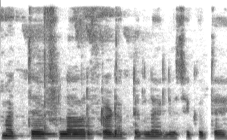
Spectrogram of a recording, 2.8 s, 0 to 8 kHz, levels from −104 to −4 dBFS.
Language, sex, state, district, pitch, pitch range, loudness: Kannada, male, Karnataka, Bellary, 115 Hz, 110-120 Hz, -23 LUFS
